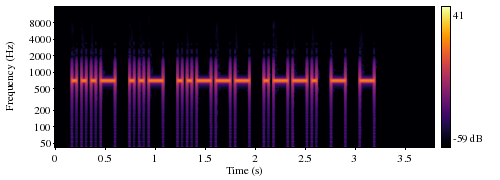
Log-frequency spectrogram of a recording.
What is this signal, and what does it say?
Morse code, heard as a keyed tone, about 25 wpm, 700 Hz. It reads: VU2PTT
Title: Call Signs Repeated 3x - 25wpm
